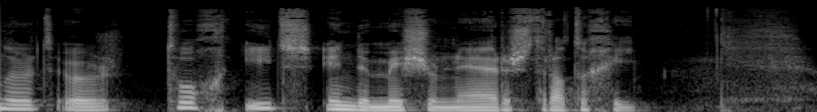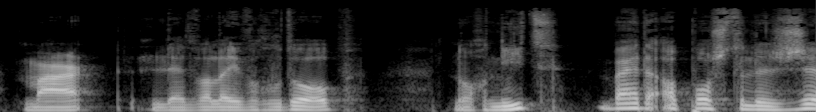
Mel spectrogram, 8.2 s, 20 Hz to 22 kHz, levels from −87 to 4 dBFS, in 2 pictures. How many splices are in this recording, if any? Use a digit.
0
